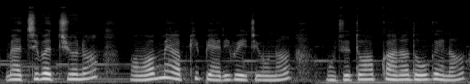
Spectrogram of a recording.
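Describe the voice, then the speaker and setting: A little girl with a sweet tooth, read by a woman, wheedling and pleading. The voice is mellow and mid-pitched, with soft music behind. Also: fairly even intonation, fairly quick, close to an everyday voice.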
